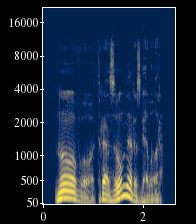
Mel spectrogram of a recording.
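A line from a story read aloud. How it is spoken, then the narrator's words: Grumbling. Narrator (Russian): проворчал Джонни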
